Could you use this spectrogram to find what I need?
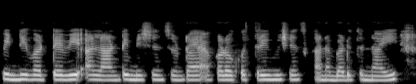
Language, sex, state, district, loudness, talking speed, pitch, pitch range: Telugu, female, Telangana, Karimnagar, -17 LUFS, 170 wpm, 215 Hz, 210-220 Hz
